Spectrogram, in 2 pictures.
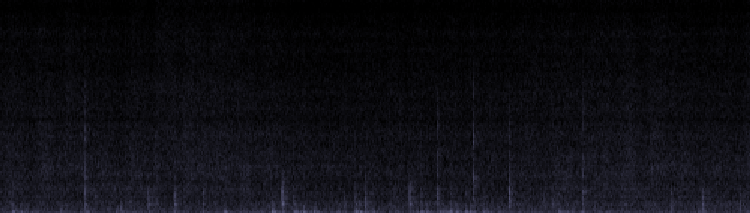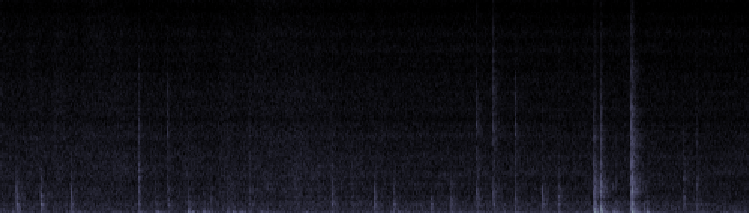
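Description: A cooking utensil clicking and scraping irregularly against a pan as ground chicken is stirred while it browns, with two louder knocks near the end.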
